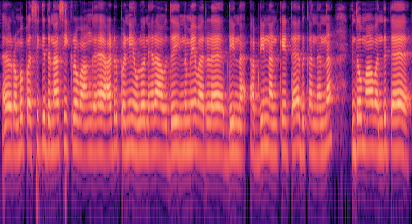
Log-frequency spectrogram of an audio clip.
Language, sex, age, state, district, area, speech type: Tamil, female, 18-30, Tamil Nadu, Tirupattur, rural, spontaneous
